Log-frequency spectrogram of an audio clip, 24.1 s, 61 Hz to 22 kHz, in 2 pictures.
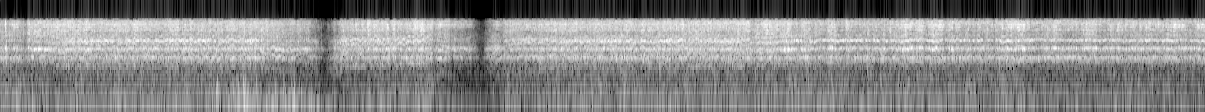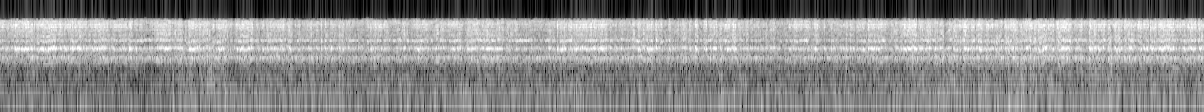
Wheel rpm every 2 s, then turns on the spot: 210, 140, 120, 190, 230, 230, 230, 230, 230, 230, 230, 230.
2-4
